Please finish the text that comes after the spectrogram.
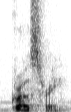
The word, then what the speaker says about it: grocery: First is grocery. In the UK, we often pronounce this quickly. Focus on the O sound, grocery.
